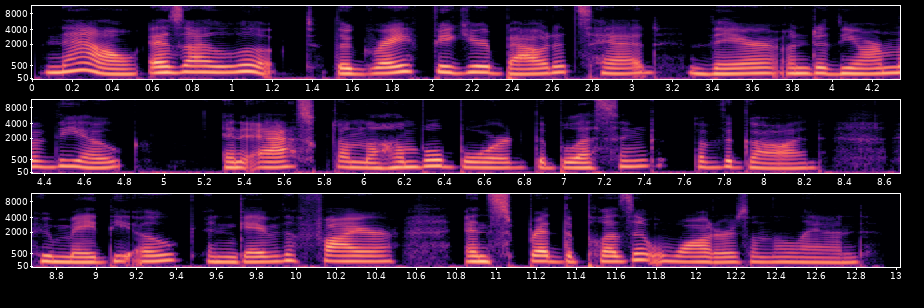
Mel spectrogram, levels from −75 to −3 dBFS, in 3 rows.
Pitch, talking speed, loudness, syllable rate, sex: 205 Hz, 205 wpm, -19 LUFS, 4.9 syllables/s, female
